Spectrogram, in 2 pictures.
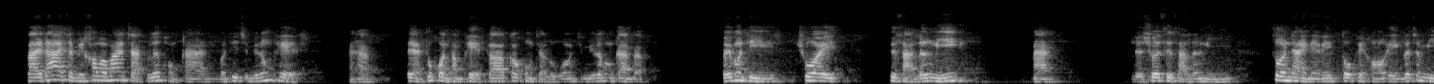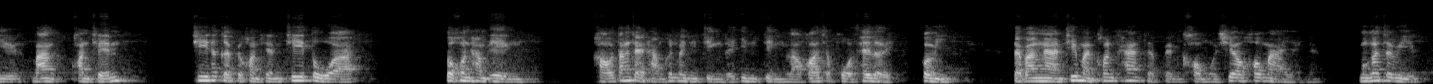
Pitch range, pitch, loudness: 130-165 Hz, 145 Hz, -20 LUFS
